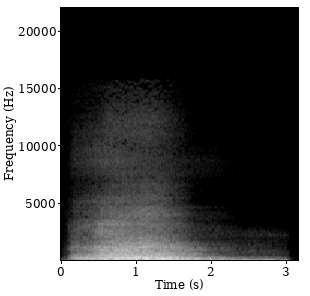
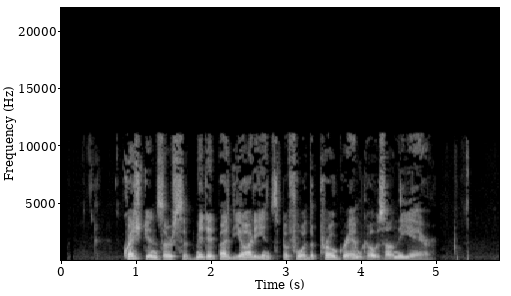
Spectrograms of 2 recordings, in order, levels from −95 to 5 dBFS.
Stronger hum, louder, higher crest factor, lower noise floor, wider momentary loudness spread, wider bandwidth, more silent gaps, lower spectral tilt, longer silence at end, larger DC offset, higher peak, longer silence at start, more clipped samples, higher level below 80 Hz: neither; first, -15 LUFS vs -22 LUFS; about the same, 18 dB vs 20 dB; second, -40 dBFS vs -55 dBFS; first, 16 LU vs 8 LU; second, 5.6 kHz vs 11.5 kHz; neither; first, -10 dB/octave vs -4.5 dB/octave; second, 0.3 s vs 0.95 s; neither; first, 0 dBFS vs -4 dBFS; second, 0.15 s vs 0.85 s; neither; first, -40 dBFS vs -68 dBFS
